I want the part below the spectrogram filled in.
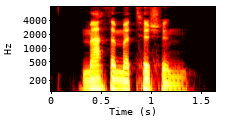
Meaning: An expert on mathematics; someone who studies mathematics
- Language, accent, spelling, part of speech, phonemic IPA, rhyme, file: English, US, mathematician, noun, /ˌmæθ.(ə.)məˈtɪʃ.ən/, -ɪʃən, En-us-mathematician.ogg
